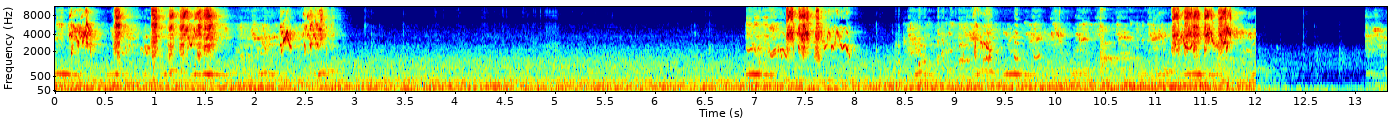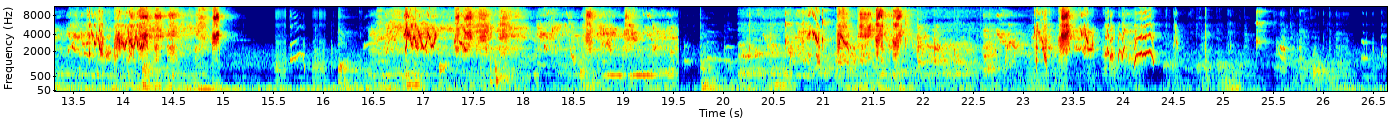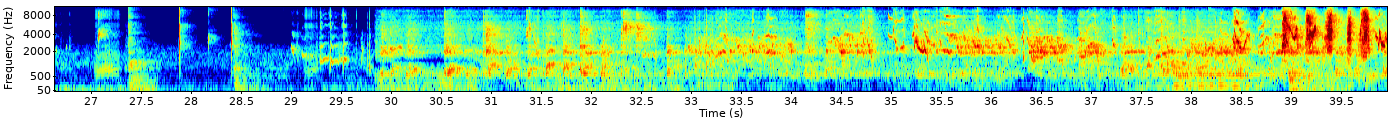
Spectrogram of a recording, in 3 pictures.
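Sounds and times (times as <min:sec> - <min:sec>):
budgerigars chirping: 0:00.0 - 0:03.3, 0:06.6 - 0:12.0, 0:13.1 - 0:15.1, 0:16.4 - 0:19.6, 0:20.3 - 0:24.5, 0:29.9 - 0:39.9
low steady hum: 0:00.0 - 0:12.0.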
